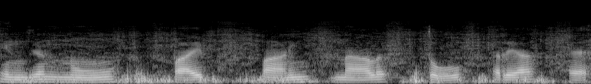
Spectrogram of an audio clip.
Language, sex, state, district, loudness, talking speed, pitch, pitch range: Punjabi, male, Punjab, Fazilka, -19 LUFS, 80 wpm, 110 Hz, 105-115 Hz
